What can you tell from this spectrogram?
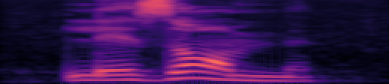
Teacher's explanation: Exemple, l'homme au singulier, au pluriel je dis les hommes. Là, nous sommes en présence d'un H muet. On fait donc la liaison.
